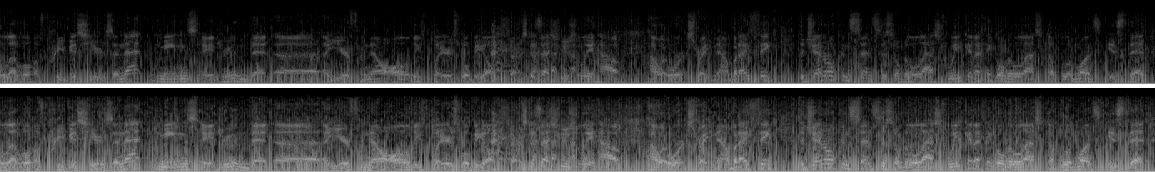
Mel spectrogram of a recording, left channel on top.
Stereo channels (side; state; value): left; quieter; 11.2 dB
